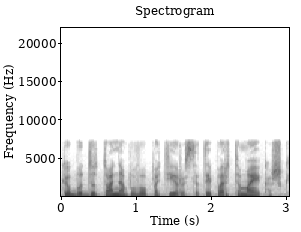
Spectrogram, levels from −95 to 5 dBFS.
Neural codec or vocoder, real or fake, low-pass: none; real; 7.2 kHz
